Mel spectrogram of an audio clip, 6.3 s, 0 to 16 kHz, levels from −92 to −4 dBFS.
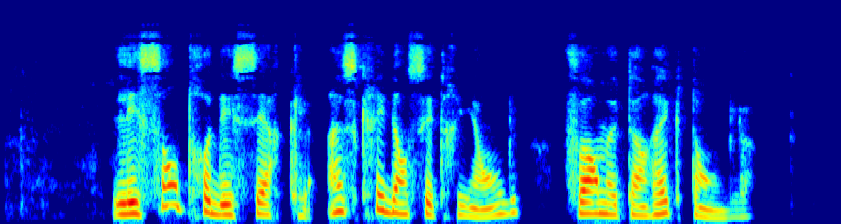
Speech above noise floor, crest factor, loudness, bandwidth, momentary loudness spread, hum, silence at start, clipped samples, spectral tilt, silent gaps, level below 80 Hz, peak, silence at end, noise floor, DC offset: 55 dB; 20 dB; -26 LUFS; 9.2 kHz; 16 LU; none; 0.85 s; under 0.1%; -6 dB/octave; none; -74 dBFS; -6 dBFS; 0.7 s; -80 dBFS; under 0.1%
